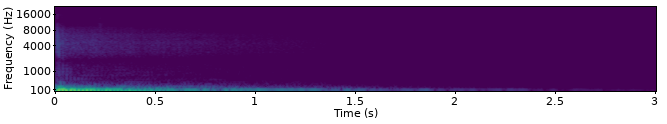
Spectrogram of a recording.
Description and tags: amber bass 02, long
i worked out these 3 variations of the same bass sample, all very deep low frequency. should be suitable for minimal techno or ambient, and it is useless for small amps, because sound is of very low freq.
bass-ambient, clean-bass, low-bass, nice-bass, sub-bass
